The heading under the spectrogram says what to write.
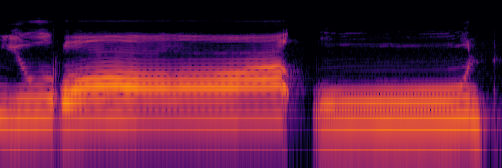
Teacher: یہاں پر یہ مد متصل ہے، حمزہ اسی کلیمے میں ہے، اس کو 4 to 5 کاؤنٹس کھینچنا ہی کھینچنا ہے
